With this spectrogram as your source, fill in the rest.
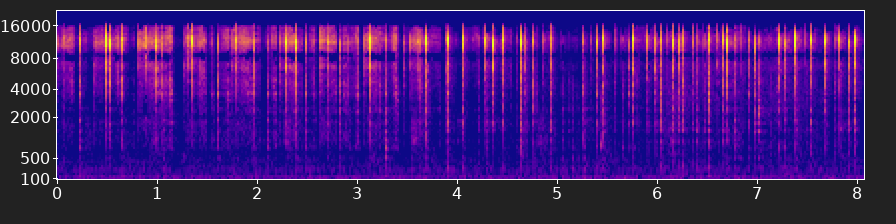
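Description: Long pale pink acrylic nails tap and scratch on a solid oak-grain wooden tabletop, making rapid, sharp clicks with almost no ring. Soft scratching runs between the taps over a steady low hum.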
